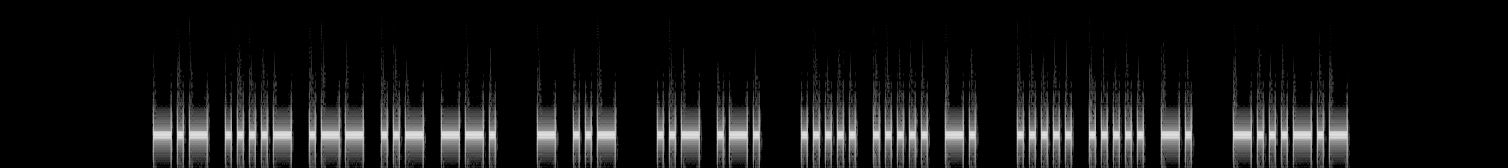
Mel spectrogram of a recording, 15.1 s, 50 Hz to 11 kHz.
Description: Morse code, heard as a keyed tone, about 20 wpm, 700 Hz. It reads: K4WUG TU UR 55N 55N <BK>
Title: Speed-Racing Common QSO Phrases - 17wpm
